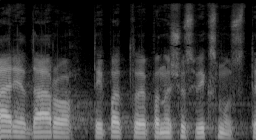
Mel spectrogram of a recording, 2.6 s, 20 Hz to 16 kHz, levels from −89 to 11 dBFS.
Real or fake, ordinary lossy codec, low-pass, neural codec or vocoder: real; AAC, 64 kbps; 14.4 kHz; none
